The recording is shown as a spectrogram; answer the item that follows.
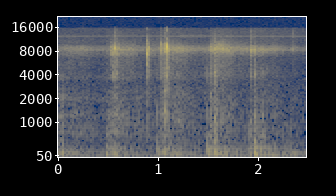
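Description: Footsteps in sneakers on a hardwood gym floor, a person walking at about two steps a second.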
